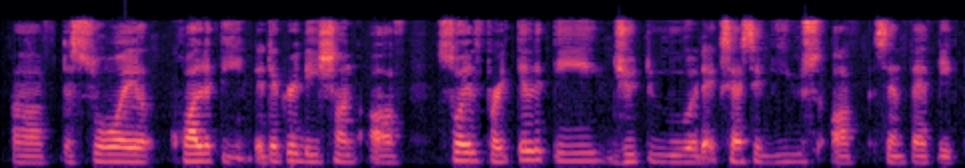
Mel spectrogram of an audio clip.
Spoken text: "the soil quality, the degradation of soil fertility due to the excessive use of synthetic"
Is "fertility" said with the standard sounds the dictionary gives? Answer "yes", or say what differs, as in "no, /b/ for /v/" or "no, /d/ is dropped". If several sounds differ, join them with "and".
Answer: yes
